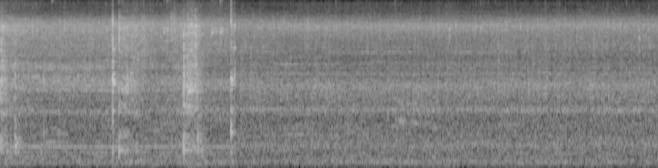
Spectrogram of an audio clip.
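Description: Mutton masala sizzling as it fries in oil in an aluminium pressure cooker, with a metal ladle scraping the pot three times in the first couple of seconds; after that, only an even sizzle.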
